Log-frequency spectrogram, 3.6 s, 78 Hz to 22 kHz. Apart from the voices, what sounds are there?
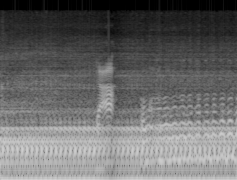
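car engine idling, heard close at the exhaust, V8-like burble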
